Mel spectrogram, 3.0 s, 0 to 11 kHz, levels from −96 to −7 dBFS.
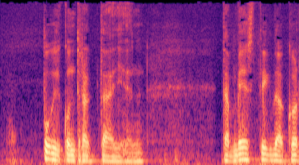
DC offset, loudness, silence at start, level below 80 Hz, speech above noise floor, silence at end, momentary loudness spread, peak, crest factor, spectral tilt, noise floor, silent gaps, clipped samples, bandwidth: under 0.1%; -15 LUFS; 0.1 s; -32 dBFS; 23 dB; 0 s; 17 LU; 0 dBFS; 16 dB; -6.5 dB/octave; -36 dBFS; none; under 0.1%; 11 kHz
